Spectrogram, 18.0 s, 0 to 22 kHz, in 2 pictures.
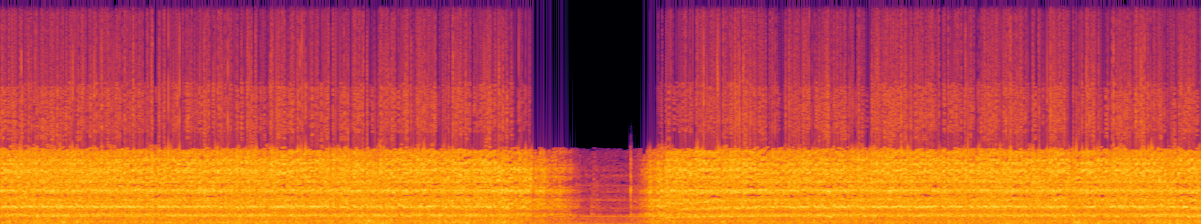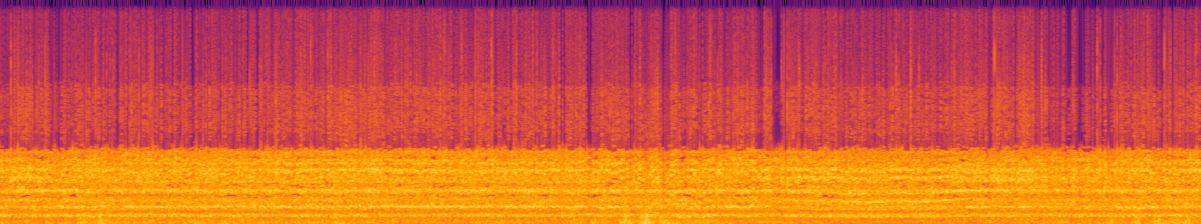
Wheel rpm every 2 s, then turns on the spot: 230, 200, 110, 230, 230, 230, 230, 220, 230.
none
